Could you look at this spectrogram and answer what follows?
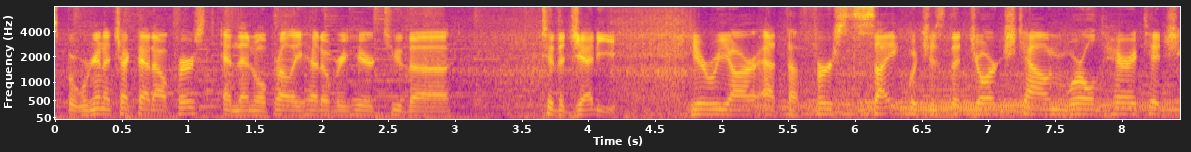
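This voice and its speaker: A man hosting a travel vlog, talking casually to the camera as he narrates his outing. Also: mid-range voice. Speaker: travel vlogger, host. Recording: music behind, outdoor street sounds. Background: music, street and vehicle sounds.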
